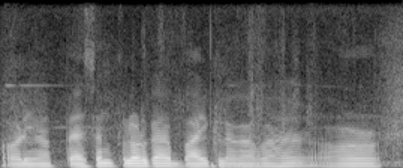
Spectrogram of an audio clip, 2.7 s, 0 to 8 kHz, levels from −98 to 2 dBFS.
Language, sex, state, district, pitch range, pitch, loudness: Hindi, male, Chandigarh, Chandigarh, 115-130 Hz, 120 Hz, -15 LUFS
